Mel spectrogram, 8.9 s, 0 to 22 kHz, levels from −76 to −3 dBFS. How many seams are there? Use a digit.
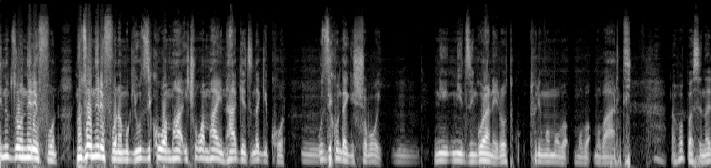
1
